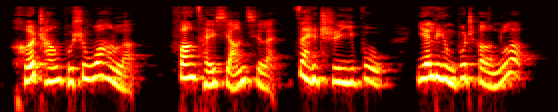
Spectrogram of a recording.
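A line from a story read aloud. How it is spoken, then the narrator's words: Laughing. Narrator (Chinese): 那媳妇笑道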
